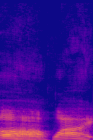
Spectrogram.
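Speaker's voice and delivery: loud, angry yelling. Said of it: "Sorry I yelled".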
